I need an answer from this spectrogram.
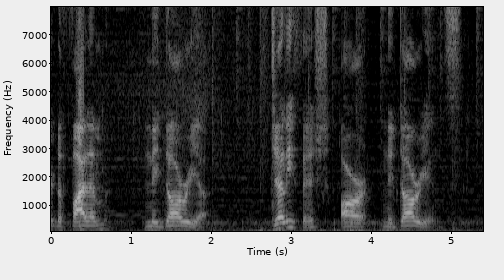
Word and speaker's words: cnidarians: phylum nadaria jellyfish are nadarians the sea in nadarians is silent other nidarians include coral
